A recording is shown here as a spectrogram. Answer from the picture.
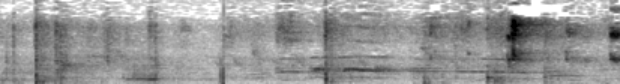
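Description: Tennis ball being struck by rackets and bouncing on a hard court during a doubles rally: several sharp knocks at irregular spacing, the loudest near the end. Players' voices call out between them.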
